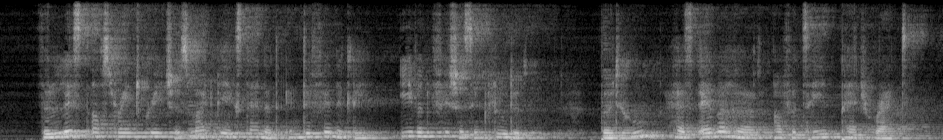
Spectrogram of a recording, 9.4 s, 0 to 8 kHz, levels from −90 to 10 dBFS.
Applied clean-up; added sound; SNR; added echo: none; Dishes, pots, and pans; 18 dB; reverberation time 2.1 s.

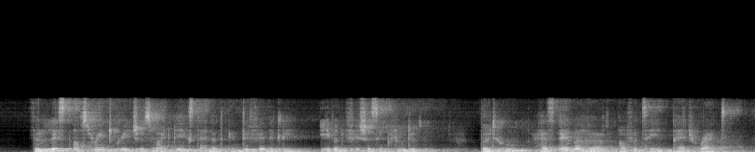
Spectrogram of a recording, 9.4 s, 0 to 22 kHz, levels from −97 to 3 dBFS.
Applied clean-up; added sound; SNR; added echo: neural separator model SepFormer DNS4.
